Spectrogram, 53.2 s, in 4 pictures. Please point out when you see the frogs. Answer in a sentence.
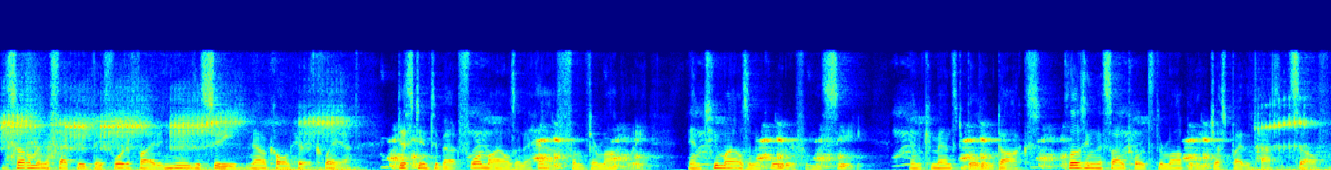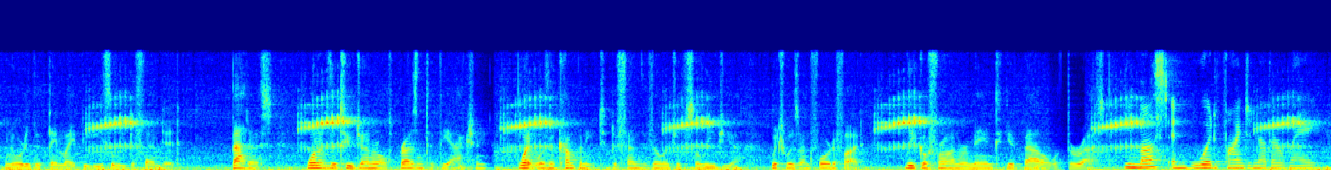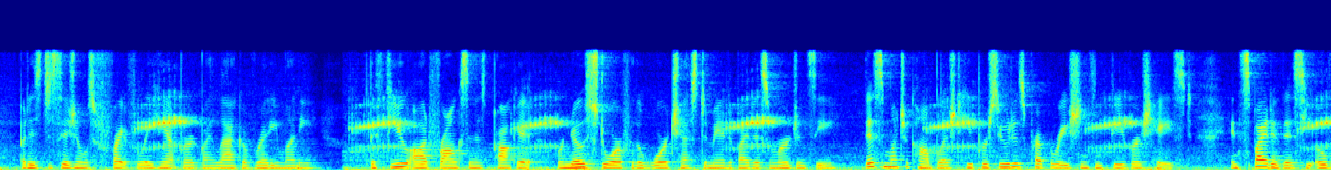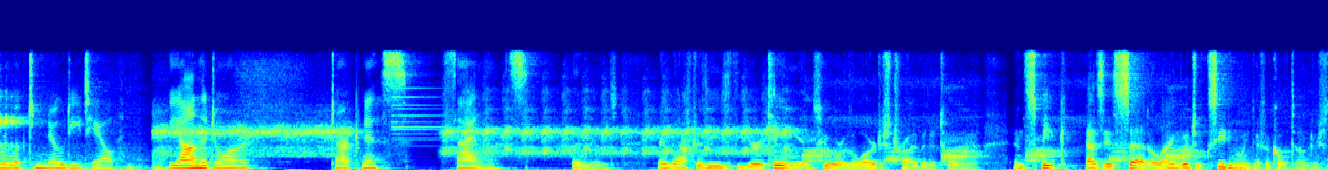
You can hear the frogs from 0.0 to 53.1 s.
